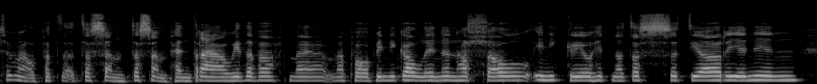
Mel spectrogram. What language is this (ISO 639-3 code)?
cym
